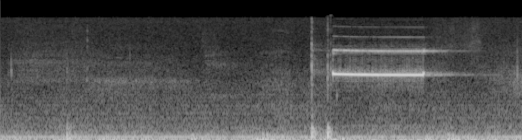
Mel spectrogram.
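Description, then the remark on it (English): A quiz buzzer sounds once as a contestant buzzes in during a quiz competition, a steady high-pitched electronic tone held for under a second, preceded by a couple of quick clicks over a low background hum. “Buzzed it, didn't quite catch it.”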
